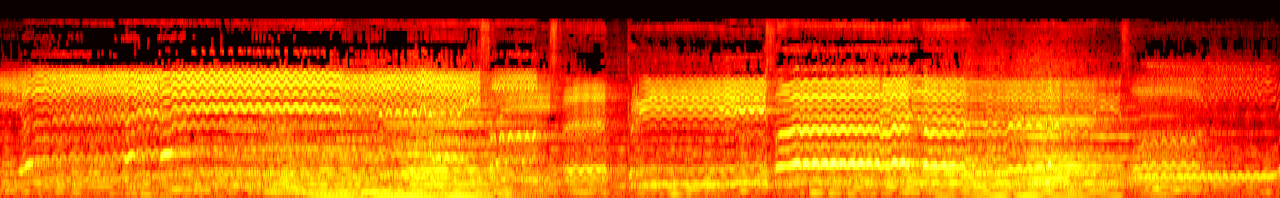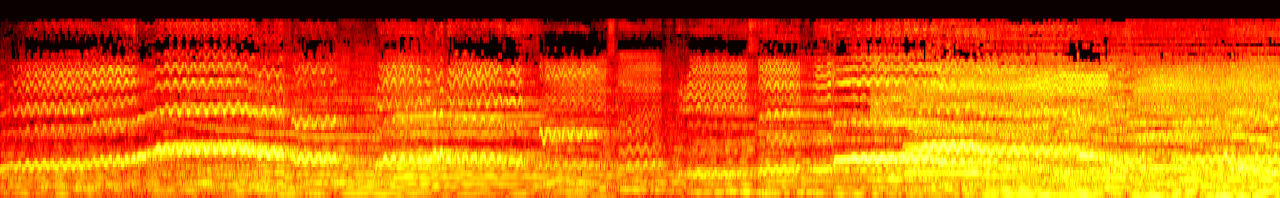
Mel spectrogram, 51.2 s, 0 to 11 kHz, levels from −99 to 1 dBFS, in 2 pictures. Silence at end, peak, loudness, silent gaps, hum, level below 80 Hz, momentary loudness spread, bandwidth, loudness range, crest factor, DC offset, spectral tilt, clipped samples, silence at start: 0 s; -2 dBFS; -18 LUFS; none; none; -34 dBFS; 15 LU; 7.8 kHz; 14 LU; 18 dB; under 0.1%; -5 dB/octave; under 0.1%; 0 s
